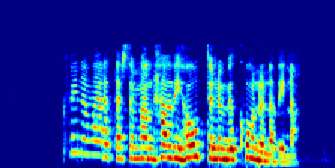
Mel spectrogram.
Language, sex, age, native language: Icelandic, female, 30-39, Icelandic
